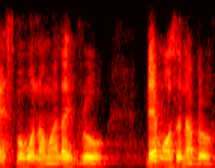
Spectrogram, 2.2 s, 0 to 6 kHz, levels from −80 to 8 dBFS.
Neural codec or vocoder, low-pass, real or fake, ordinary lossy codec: none; 5.4 kHz; real; Opus, 16 kbps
